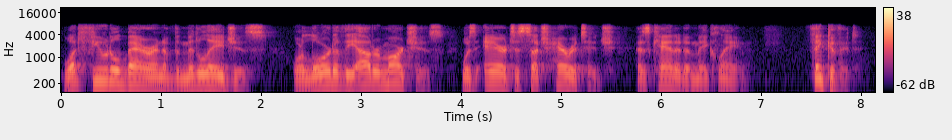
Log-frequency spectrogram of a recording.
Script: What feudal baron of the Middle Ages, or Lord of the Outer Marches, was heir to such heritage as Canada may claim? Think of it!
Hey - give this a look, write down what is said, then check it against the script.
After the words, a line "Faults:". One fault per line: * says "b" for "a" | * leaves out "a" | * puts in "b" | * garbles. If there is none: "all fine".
What feudal baron of the Middle Ages, or Lord of the Outer Marches, was heir to such heritage as Canada may claim? Think of it!
Faults:
all fine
